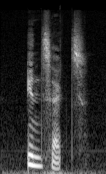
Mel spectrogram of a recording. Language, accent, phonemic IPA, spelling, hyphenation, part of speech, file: English, US, /ˈɪnsɛkts/, insects, in‧sects, noun, En-us-insects.ogg
- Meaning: plural of insect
